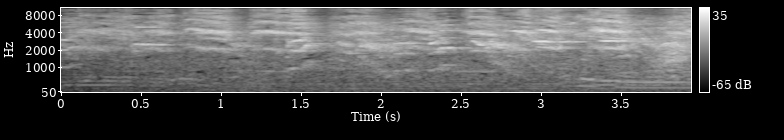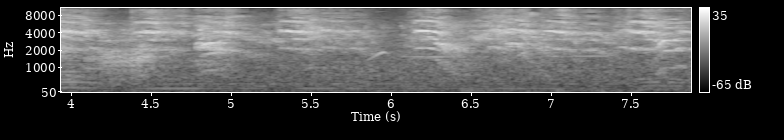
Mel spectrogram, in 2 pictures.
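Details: Hand-tame pet yellow-crested cockatoo giving harsh, grating squawks in quick irregular bursts, about two a second, with a person talking softly underneath.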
